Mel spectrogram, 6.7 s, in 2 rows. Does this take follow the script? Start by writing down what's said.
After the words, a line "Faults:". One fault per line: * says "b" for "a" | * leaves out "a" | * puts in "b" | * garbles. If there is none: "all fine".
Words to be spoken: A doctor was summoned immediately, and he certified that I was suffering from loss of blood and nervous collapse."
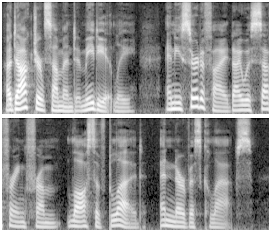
A doctor summoned immediately, and he certified I was suffering from loss of blood and nervous collapse."
Faults:
* leaves out "was"
* leaves out "that"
